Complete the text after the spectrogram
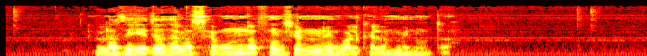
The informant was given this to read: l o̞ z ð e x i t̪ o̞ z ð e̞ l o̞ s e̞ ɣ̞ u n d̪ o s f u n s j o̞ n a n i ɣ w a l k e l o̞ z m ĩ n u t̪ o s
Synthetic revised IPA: l o̞ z ð i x i t̪ o̞ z ð e̞ l o̞ s e̞ ɣ̞ u n d̪ o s f u n s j o̞ n a n i ɣ w a l k e l o̞ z m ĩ n u t̪ o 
